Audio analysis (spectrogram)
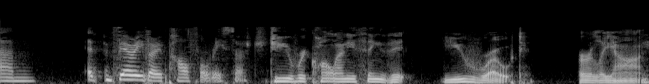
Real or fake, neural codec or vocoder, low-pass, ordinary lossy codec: real; none; 7.2 kHz; MP3, 24 kbps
